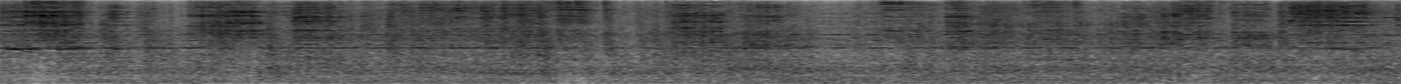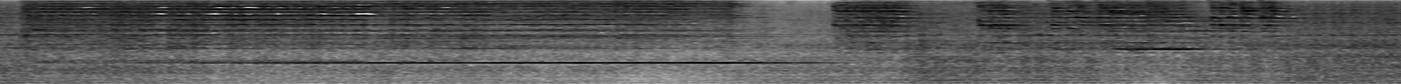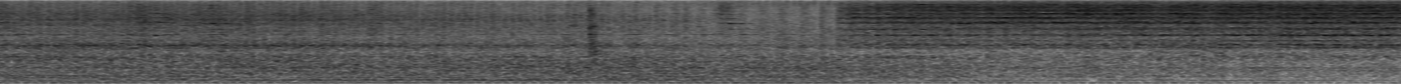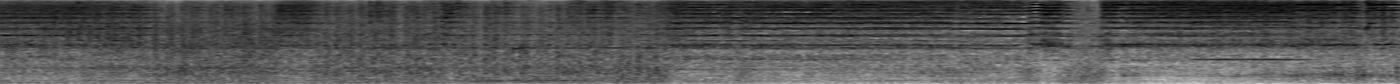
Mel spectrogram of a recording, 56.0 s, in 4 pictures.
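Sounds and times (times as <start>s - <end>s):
wheel flange squeal: 0.0s - 6.0s, 11.2s - 23.2s, 23.8s - 28.0s, 36.4s - 43.6s, 46.4s - 56.0s
diesel locomotive engine hum: 0.0s - 56.0s
rumble of train cars: 0.0s - 56.0s
train wheels on rails: 0.0s - 56.0s.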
